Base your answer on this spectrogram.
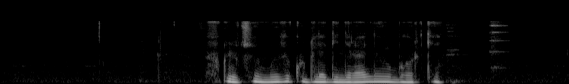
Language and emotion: Russian, neutral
